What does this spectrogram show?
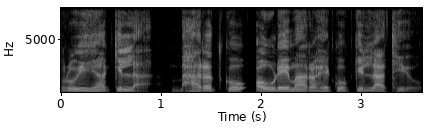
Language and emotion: Nepali, neutral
